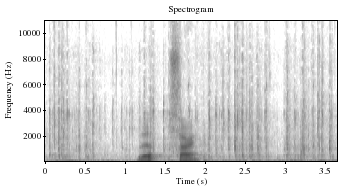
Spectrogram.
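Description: Keys clatter on a computer keyboard in quick, irregular bursts of soft clicks, close by, broken for a moment by a short spoken apology.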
